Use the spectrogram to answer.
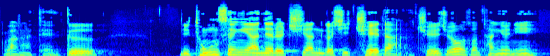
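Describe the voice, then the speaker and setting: A man's voice: mid-range voice, normal speed. A man preaching a sermon as pastor, talking in a conversational way, asking the listeners questions and acting out quoted lines. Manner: acts out quoted lines in lively voices.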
